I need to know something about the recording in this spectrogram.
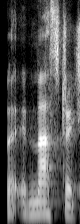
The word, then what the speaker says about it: Maastricht: They're connected with researchers at Maastricht. Is that how you say it? University? Maastricht, yeah.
